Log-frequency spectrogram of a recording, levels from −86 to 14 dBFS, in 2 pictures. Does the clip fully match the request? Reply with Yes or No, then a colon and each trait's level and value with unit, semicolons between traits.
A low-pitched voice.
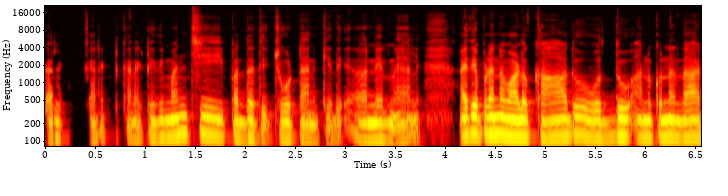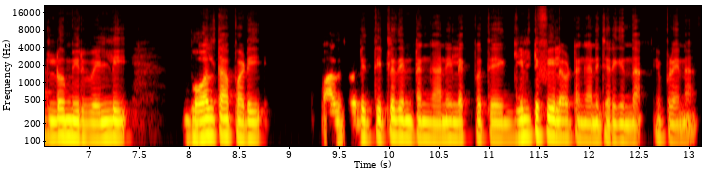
Yes: low, 110 Hz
